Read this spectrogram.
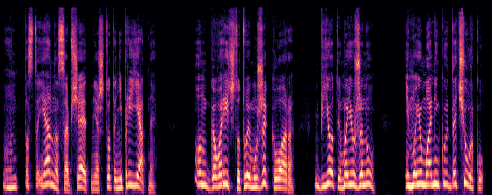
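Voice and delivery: high, upset man near tears; a distraught brother pouring out woe; tearful simple man. A narrator's reading. Klampin's tearful complaint, voiced high.

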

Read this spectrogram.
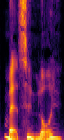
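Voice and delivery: high, slow wail on xin; the second sorry cracks into crying; mother to child, voice breaking into a sob. Acted. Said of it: "khóc đẫm lệ".

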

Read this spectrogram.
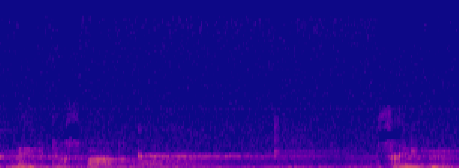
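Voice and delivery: breathless whisper. Acted. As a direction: barely breathe the words. Hushed in the dark.

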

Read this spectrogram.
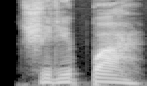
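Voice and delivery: plain reading voice

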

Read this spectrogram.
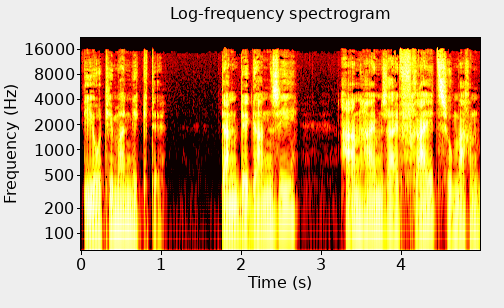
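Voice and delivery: ordinary talk

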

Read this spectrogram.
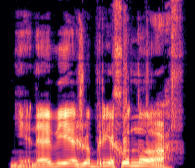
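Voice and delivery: slow, drawn-out hammed-up roar; big brother bellows at the liar, mock roar. A narrator's reading. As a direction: bellow your contempt. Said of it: "проревел Пит".

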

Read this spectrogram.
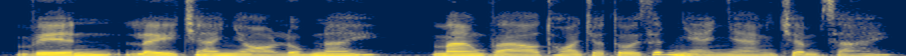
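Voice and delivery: ordinary delivery

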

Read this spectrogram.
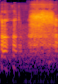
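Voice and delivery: breathy tipsy giggle. Acted. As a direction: giggle softly, a bit drunk. Angeheitertes Kichern. (beschwipstes Kichern)

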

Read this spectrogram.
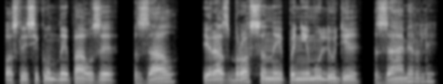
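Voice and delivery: usual speaking voice

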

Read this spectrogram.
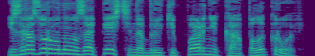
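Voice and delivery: ordinary delivery

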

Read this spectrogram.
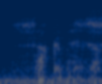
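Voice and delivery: hushed disbelieving whisper; stunned whisper. Acted. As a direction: breathe the word in disbelief. Stunned at the weapon. (verbijsterd gefluister)

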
